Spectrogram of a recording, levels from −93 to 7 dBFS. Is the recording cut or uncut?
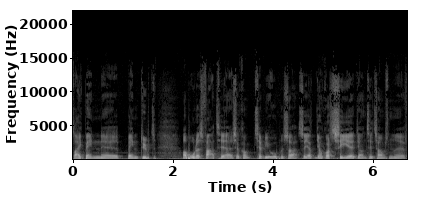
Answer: uncut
